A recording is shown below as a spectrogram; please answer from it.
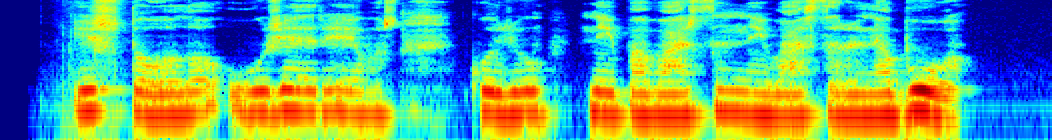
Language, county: Lithuanian, Panevėžys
